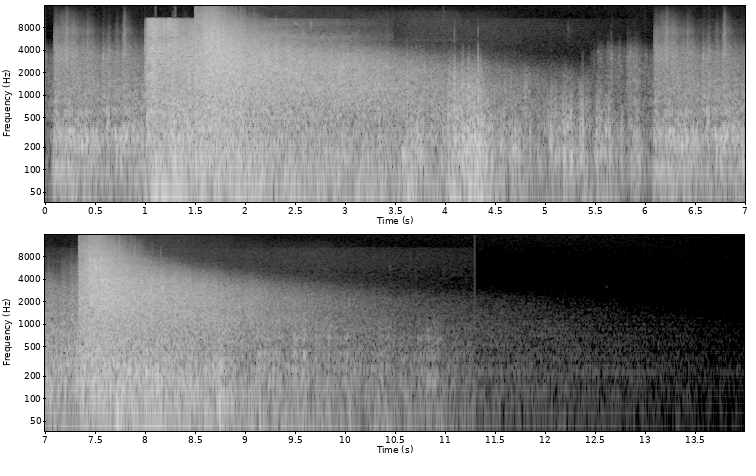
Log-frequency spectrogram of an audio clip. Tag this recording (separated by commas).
Thunder, Thunderstorm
